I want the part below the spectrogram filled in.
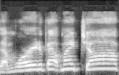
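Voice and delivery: acted-out, very high, words broken by laughter. Retelling a friend's breakdown, quoting her worry about her job with laughter bubbling through, imitating laughing while talking. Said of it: "she's just laughing and laughing and laughing".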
